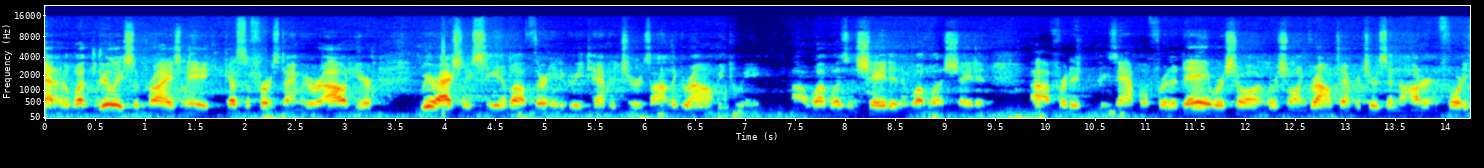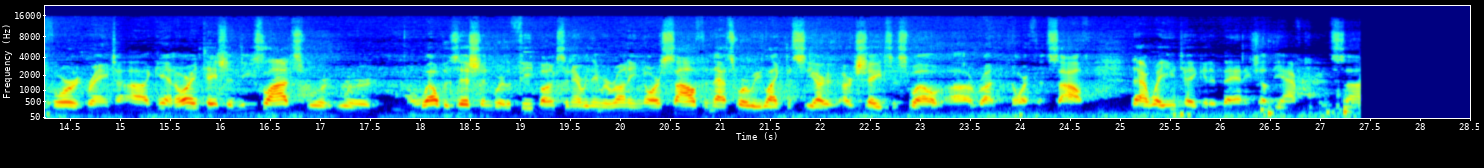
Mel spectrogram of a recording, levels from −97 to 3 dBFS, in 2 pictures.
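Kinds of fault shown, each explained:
Cut-off end: at 27.39 s the sound stops mid-event, as though the final buffers were never written or played, and the remaining 1.1 s is silence. What separates this from an ordinary ending or a fade-out is the lack of any decay or tail. Level does not taper and no reverberation trails off. The sound is simply interrupted while still in progress, rather than finishing and then falling quiet.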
